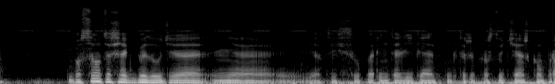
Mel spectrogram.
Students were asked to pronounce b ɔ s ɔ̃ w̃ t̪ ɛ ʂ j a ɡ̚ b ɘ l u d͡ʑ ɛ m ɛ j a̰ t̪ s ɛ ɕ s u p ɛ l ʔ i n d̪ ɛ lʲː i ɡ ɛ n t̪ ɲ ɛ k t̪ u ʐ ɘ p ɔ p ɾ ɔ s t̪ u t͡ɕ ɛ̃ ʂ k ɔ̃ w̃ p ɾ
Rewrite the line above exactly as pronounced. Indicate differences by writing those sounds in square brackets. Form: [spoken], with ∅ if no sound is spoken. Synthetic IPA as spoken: b ɔ s ɔ̃ w̃ t̪ ɛ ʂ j a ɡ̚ b ɘ l u d͡ʑ ɛ [ɲ] ɛ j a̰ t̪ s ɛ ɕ s u p ɛ [ɾ] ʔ i n [t̪] ɛ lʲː i ɡ ɛ n t̪ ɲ [i] k t̪ u ʐ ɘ p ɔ p ɾ ɔ s t̪ u t͡ɕ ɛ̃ ʂ k ɔ̃ w̃ p ɾ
